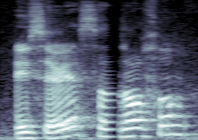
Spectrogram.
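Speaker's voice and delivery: can't believe his luck; amazed. Real, not acted. Amazed the viewer is from Guadalajara.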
